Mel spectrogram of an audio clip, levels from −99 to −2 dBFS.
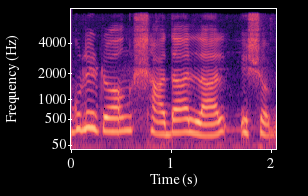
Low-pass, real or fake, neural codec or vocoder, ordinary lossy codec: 7.2 kHz; real; none; none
